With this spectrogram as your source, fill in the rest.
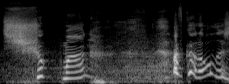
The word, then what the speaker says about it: Schuckmann: marer ocean international and her name is Karina vonlukman. Did I say it right? Shookman, man.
